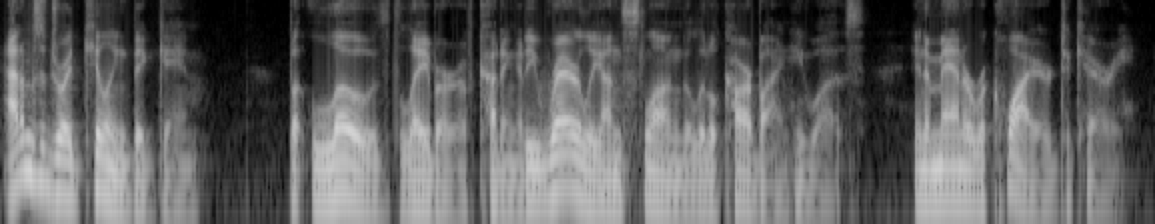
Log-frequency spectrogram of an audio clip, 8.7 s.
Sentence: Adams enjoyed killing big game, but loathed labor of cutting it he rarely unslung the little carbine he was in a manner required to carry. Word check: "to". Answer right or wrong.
right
